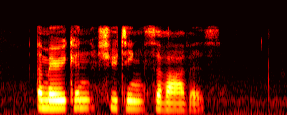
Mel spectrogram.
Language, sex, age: English, female, 19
